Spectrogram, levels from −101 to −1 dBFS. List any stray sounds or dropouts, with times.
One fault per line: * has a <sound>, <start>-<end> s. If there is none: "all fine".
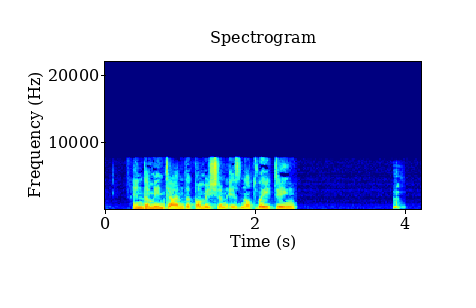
* has a laugh, 3.8-4.0 s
